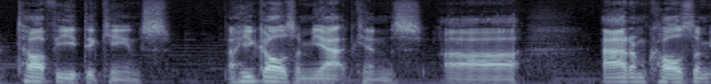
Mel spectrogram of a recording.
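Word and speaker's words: Yttakin: for ghouls are tough eakins he calls them yatkin uh Adam calls them Eakin and I believe Adam has confirmed with the developers that that is the proper pronunciation is Eakin um but getting a tough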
